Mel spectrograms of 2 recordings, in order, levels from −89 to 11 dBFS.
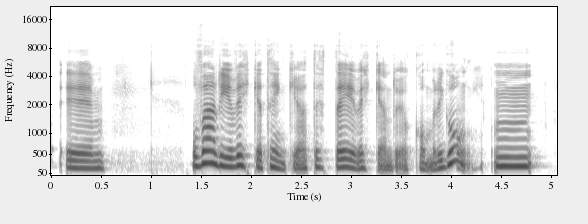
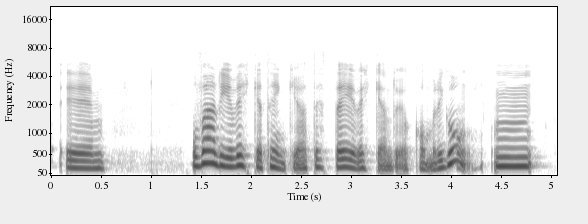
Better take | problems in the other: first | muffled; very; fading above 2 kHz

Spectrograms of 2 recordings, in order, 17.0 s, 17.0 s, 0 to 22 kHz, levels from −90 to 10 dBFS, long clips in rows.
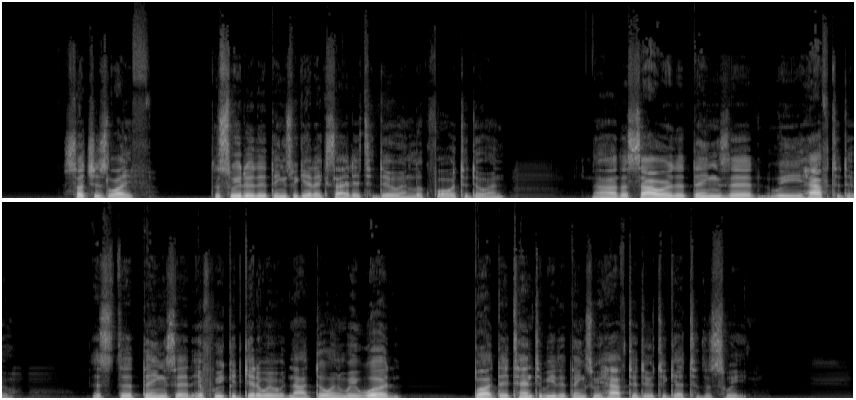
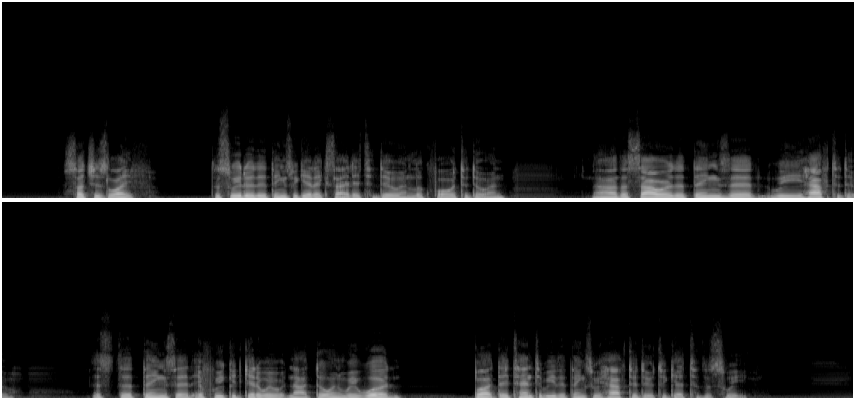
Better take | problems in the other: first | muffled; slightly; fading above 3.5 kHz

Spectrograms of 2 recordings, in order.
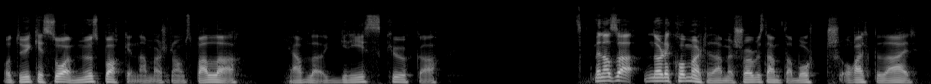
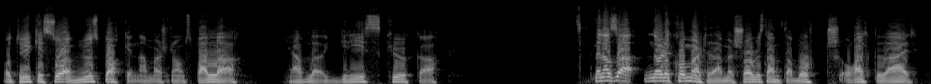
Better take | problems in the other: first | distortion; heavy; 8% of the sound clipped

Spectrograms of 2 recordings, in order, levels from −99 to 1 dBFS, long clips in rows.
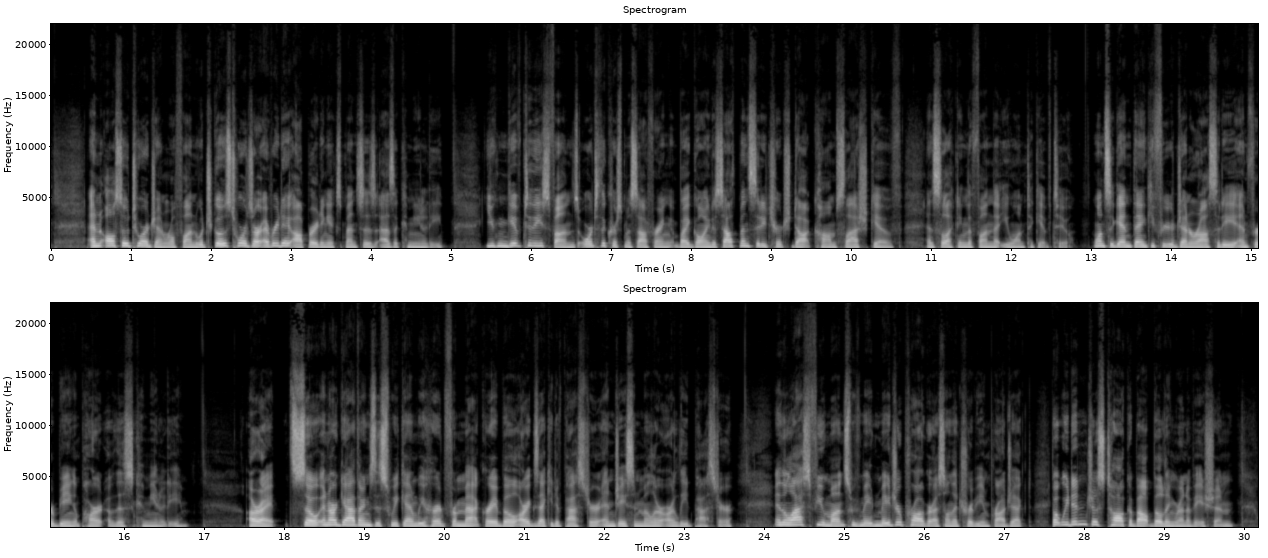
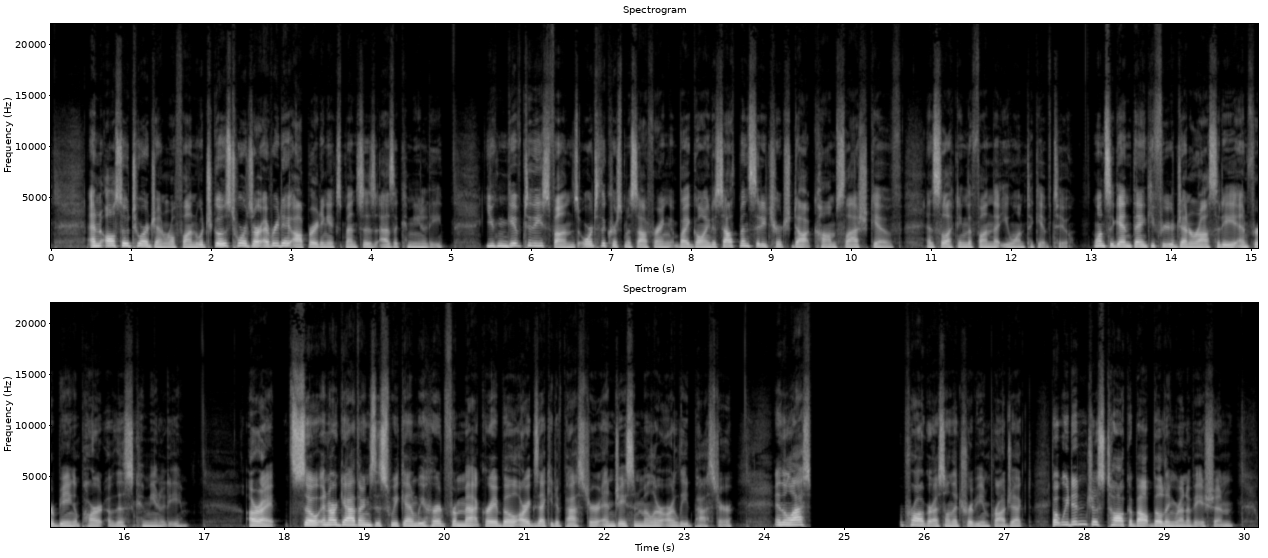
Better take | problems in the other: first | audio cutting out; at 25 s for 1 s

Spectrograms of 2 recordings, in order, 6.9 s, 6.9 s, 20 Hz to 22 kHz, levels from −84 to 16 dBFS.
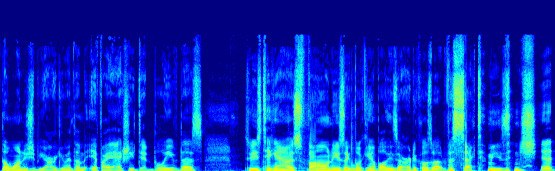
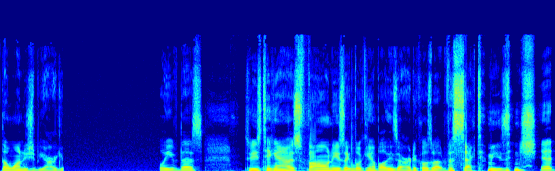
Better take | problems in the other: first | audio cutting out; at 1 s for 1 s

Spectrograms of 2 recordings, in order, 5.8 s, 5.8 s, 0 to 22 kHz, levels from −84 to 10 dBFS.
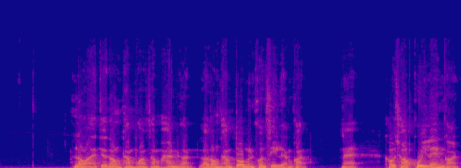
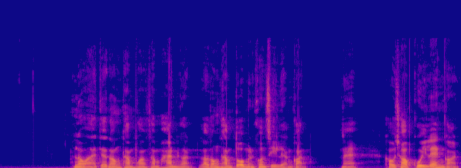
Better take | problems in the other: second | distortion; heavy; 6 dB below the speech

